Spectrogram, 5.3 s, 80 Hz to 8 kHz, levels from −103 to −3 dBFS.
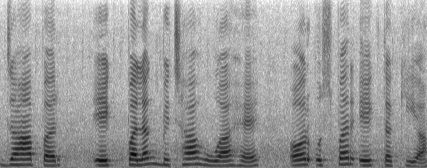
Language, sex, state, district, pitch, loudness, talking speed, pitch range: Hindi, female, Madhya Pradesh, Dhar, 240 Hz, -19 LUFS, 135 wpm, 225-260 Hz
